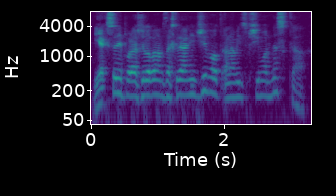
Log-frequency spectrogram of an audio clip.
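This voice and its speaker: A man reading aloud and voicing an older, balding doctor who answers reluctantly and in a measured way. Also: on the high side, sharp tone, pitched above the performer's own voice.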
